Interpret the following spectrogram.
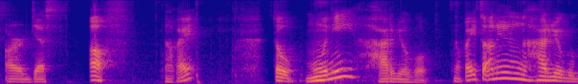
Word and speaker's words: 문의하려고: So this one, kung nahihirapan ko yung basahin, isipin nyo na lang pag nasa gitna siya ng dalawang syllable, ang basa dyan ay E.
